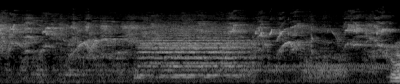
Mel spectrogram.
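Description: A flock of small caged aviary birds chirping and calling over one another, with short rising-and-falling chirps throughout and a longer, steadier call in the middle.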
